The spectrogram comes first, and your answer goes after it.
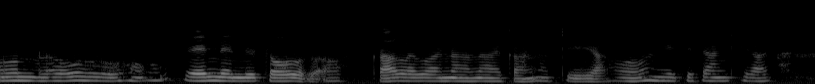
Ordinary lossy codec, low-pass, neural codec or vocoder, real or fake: none; none; none; real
